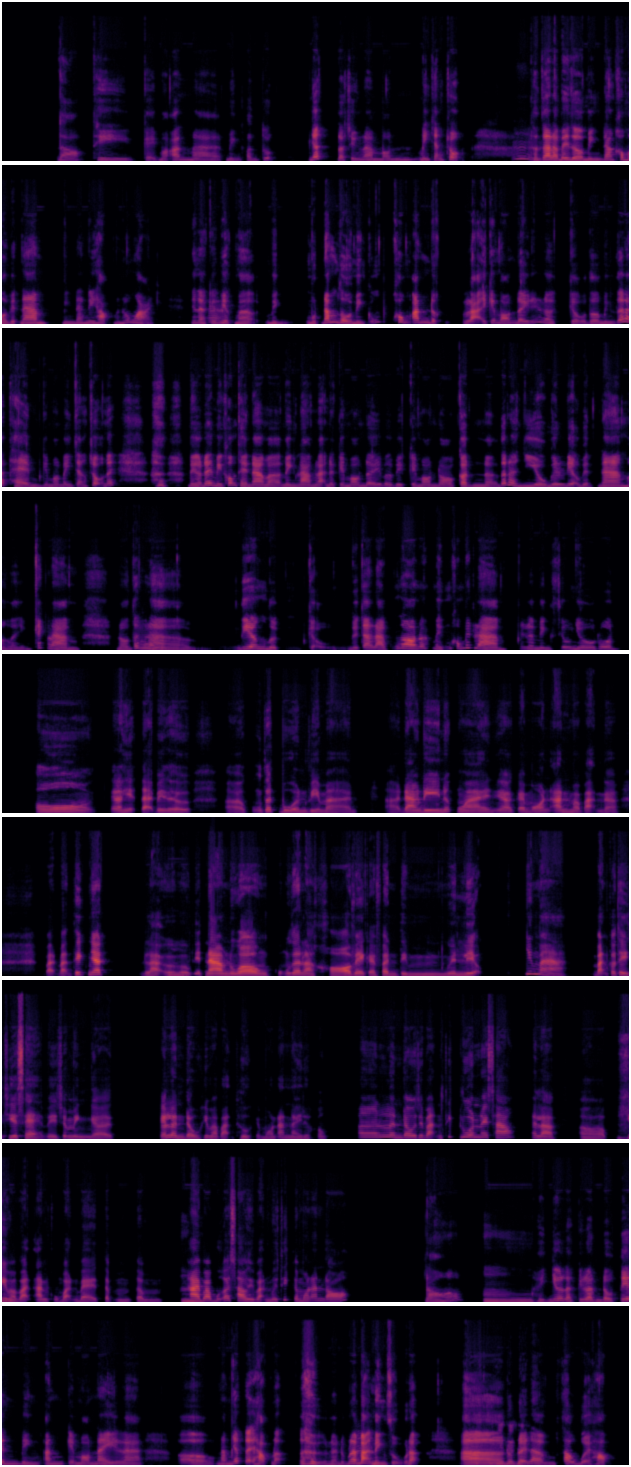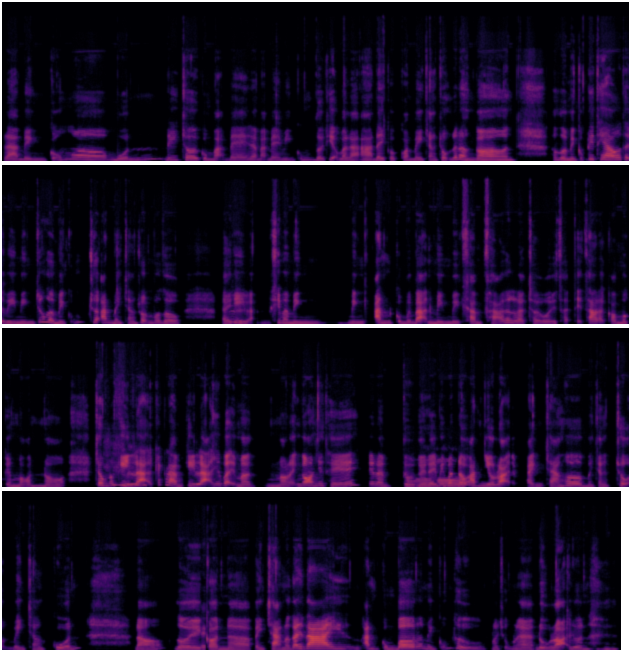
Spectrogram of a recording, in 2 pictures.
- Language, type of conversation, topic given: Vietnamese, podcast, Bạn nhớ nhất món ăn đường phố nào và vì sao?
- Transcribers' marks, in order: tapping; scoff; other background noise; laugh; laughing while speaking: "ừ"; laugh; laugh; unintelligible speech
